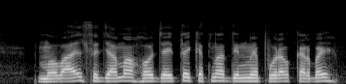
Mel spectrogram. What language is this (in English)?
Magahi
